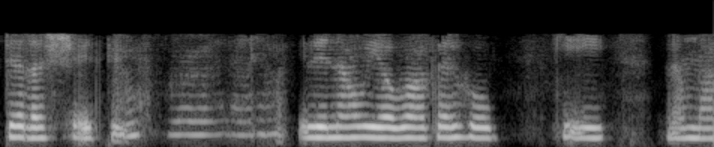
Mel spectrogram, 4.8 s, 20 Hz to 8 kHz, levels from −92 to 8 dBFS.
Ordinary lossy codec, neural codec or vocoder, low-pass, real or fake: AAC, 16 kbps; codec, 24 kHz, 0.9 kbps, WavTokenizer, small release; 7.2 kHz; fake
